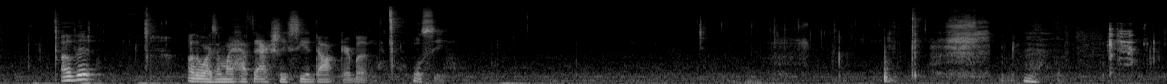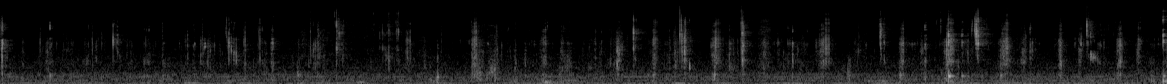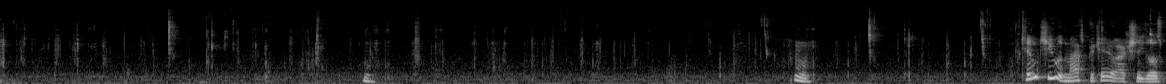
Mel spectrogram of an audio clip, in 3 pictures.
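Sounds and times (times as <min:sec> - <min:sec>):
wet chewing: 0:07.0 - 0:09.4, 0:11.4 - 0:33.6.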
